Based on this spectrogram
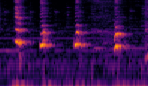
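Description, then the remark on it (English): A voice imitates wolf puppies yapping up at a tree: four short, high-pitched yips in a quick, uneven rhythm, each bright and nasal, with no other talking between them. “So the shadow has just skittered up a tree, and the wolf puppies run up to the tree, and they're yapping up at the tree and bouncing, but they're not able to reach the shadow where it is right now.”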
